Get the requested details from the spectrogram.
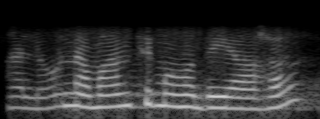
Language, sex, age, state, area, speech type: Sanskrit, female, 30-45, Rajasthan, rural, conversation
